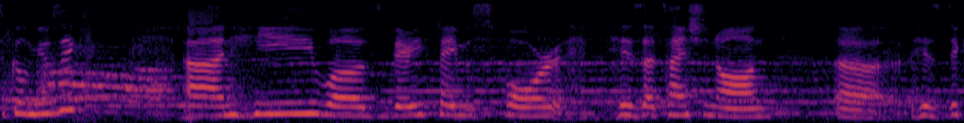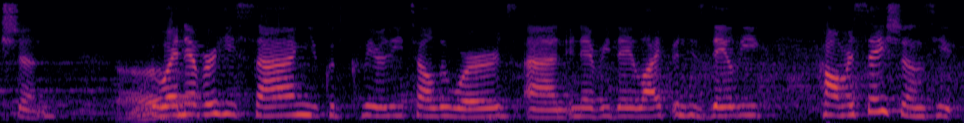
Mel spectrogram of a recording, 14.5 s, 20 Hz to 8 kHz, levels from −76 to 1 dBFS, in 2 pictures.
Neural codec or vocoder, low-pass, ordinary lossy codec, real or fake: none; 7.2 kHz; MP3, 32 kbps; real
